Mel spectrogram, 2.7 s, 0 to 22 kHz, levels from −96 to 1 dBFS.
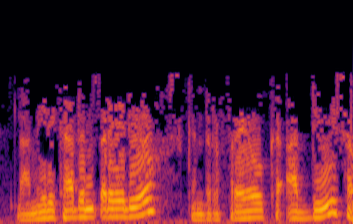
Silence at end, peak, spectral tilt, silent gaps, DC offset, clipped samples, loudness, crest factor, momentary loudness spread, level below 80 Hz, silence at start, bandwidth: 0 s; -12 dBFS; -6.5 dB/octave; none; under 0.1%; under 0.1%; -22 LUFS; 10 dB; 7 LU; -46 dBFS; 0.1 s; 5.8 kHz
